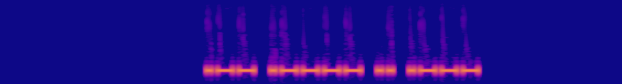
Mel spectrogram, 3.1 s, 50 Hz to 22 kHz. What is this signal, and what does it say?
Morse code, heard as a keyed tone, about 46 wpm, 700 Hz. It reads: W1IJ
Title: USA Call Signs - 2x Character Spacing - 45wpm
